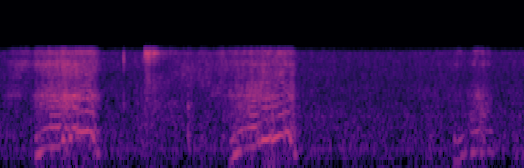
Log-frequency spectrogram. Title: Snoring like Frankenstein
